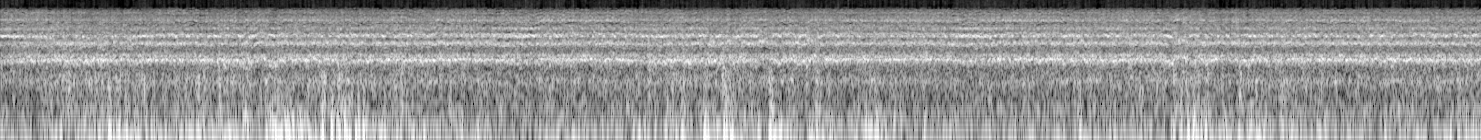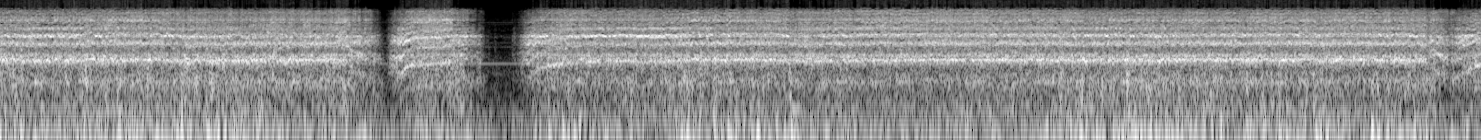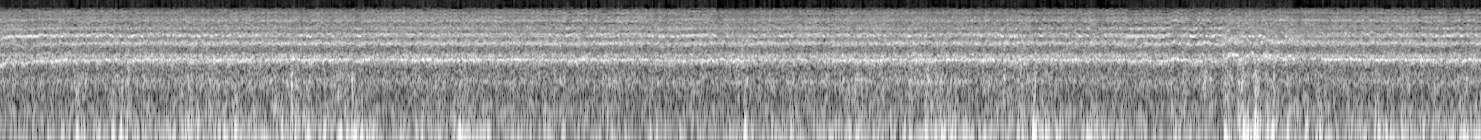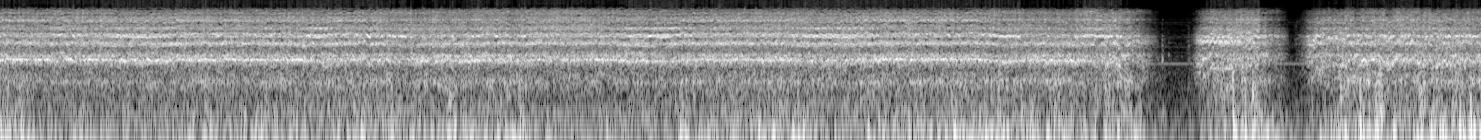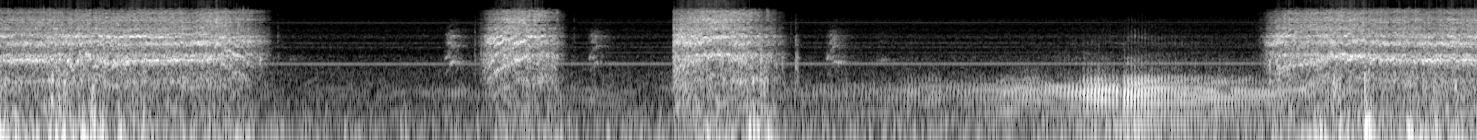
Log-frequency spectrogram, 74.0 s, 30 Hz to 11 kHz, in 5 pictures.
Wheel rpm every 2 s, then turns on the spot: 220, 220, 220, 230, 230, 230, 240, 230, 220, 100, 170, 230, 230, 230, 200, 220, 230, 230, 220, 230, 230, 240, 230, 230, 220, 230, 230, 200, 100, 210, 170, 0, 40, 70, 0, 0, 190.
none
